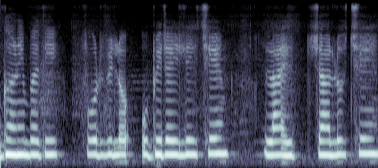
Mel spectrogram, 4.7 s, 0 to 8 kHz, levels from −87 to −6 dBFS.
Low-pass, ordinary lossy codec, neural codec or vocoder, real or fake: 7.2 kHz; none; none; real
